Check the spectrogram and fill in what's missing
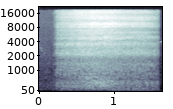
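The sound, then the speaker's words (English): A single long, steady inhale through the nose lasting over a second, a breathy hiss rising in loudness then fading, with no voices. “Birds chirp, and a mixture of sweet scents fill my nostrils. I inhale deep.”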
